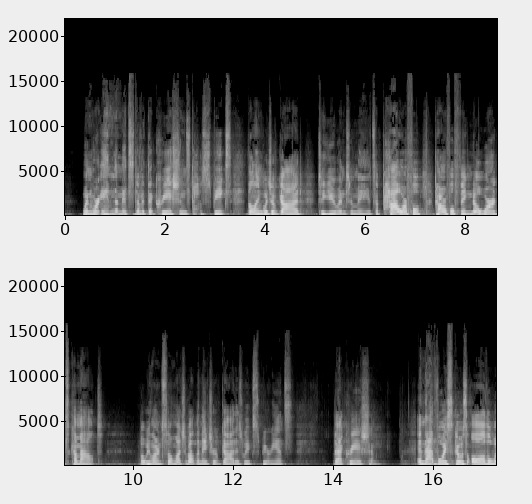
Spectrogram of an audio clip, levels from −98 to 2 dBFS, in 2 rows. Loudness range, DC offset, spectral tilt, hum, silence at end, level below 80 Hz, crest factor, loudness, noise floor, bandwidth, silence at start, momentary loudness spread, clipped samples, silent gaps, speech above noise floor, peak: 6 LU; under 0.1%; -5.5 dB/octave; none; 0 s; -48 dBFS; 18 dB; -22 LUFS; -66 dBFS; 13.5 kHz; 0.35 s; 11 LU; under 0.1%; none; 43 dB; -6 dBFS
